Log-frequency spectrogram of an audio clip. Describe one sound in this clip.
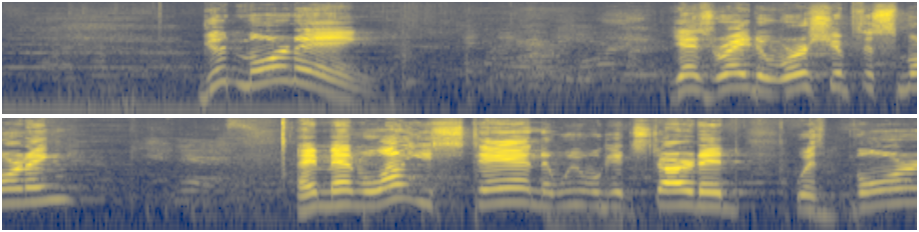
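A man speaks steadily through a microphone in a large echoing hall.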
